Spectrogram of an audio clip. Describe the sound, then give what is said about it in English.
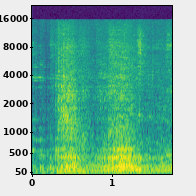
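A loud, low rumbling roar of a motorcycle gang's engines riding past an apartment in Astoria, New York, swelling slightly in the middle with a gritty, throbbing growl throughout. “Oh, there's a motorcycle gang coming by my apartment right now.”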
